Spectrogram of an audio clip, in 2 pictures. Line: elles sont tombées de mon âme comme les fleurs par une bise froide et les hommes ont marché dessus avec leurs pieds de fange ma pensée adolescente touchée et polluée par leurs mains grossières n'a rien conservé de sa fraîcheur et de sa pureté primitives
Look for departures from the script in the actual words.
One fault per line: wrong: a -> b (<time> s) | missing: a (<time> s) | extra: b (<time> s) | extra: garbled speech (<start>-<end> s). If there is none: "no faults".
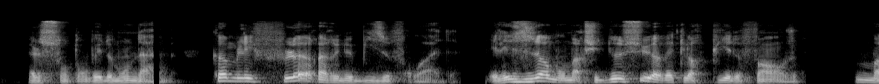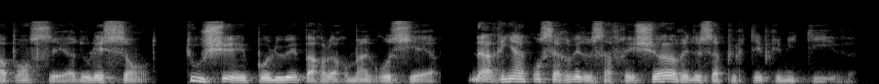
no faults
